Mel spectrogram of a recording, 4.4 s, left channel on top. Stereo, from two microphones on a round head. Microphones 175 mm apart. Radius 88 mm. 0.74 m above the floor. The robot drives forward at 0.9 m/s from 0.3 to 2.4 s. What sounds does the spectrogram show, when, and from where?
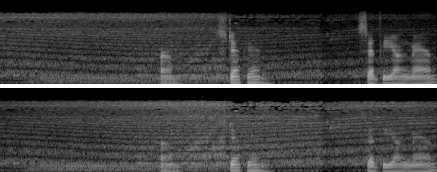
0.0 s a drone: 20° left (ahead or behind); by 4.4 s 70° right (ahead or behind)
1.6 s a man speaking: 65° left (ahead or behind); by 4.4 s 55° left (ahead or behind)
